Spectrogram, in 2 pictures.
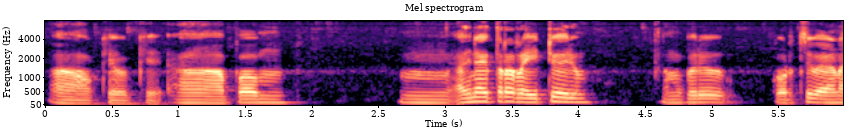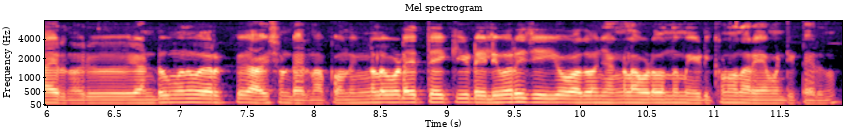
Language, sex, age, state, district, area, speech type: Malayalam, male, 30-45, Kerala, Wayanad, rural, spontaneous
